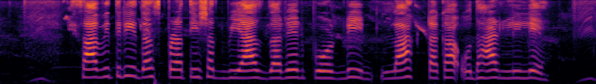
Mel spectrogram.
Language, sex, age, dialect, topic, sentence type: Magahi, female, 25-30, Northeastern/Surjapuri, banking, statement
